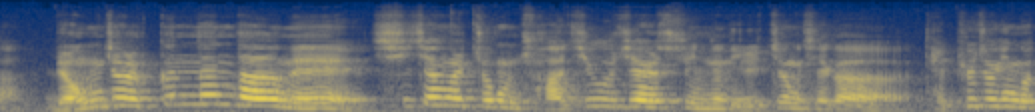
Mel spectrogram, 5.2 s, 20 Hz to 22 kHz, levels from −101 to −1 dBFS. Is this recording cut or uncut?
uncut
